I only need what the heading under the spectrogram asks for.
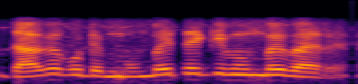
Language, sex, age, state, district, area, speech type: Marathi, male, 45-60, Maharashtra, Mumbai Suburban, urban, conversation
